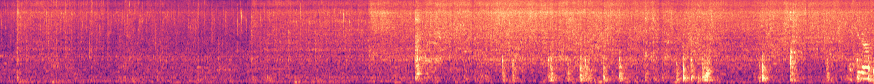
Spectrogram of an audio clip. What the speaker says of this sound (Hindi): अच्छी तरह से इसको भूनें। साथ ही चिकन डाल दें।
